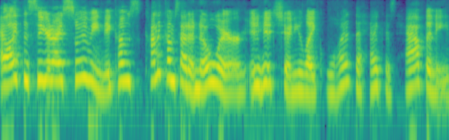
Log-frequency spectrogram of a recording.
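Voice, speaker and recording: A woman talks at a very fast pace with hardly any pauses. Her pitch is high and swings very widely. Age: 20s. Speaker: host's sister, movie fan. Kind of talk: casual chat.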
